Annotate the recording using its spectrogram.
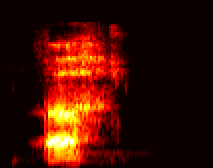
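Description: A man's loud, deep burp, one voiced belch lasting under a second, starting about half a second in.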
